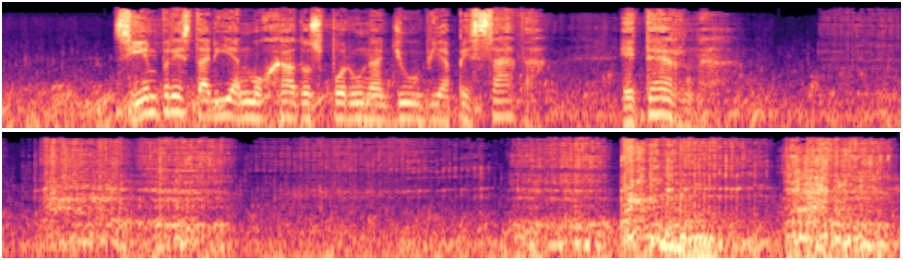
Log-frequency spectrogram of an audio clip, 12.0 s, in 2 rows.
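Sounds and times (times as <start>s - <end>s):
speech: 0.8s - 4.9s
monstrous beast roaring with growling snarls: 5.5s - 11.9s.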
